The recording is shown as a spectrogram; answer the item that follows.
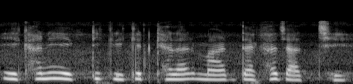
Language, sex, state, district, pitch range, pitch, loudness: Bengali, female, West Bengal, Cooch Behar, 225-255 Hz, 245 Hz, -16 LUFS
